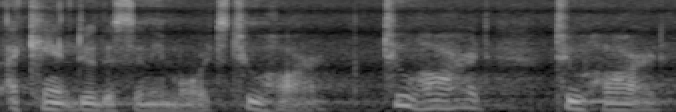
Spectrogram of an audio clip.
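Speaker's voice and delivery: very soft, low, defeated repetition; retold despair, hushed and sinking; devastated. Lawyer after his client's execution, devastated.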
